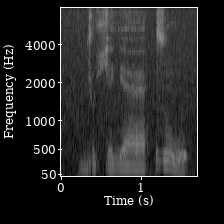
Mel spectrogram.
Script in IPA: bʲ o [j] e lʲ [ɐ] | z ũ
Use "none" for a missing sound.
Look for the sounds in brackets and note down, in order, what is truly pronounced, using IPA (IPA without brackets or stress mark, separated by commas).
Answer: ç, æ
